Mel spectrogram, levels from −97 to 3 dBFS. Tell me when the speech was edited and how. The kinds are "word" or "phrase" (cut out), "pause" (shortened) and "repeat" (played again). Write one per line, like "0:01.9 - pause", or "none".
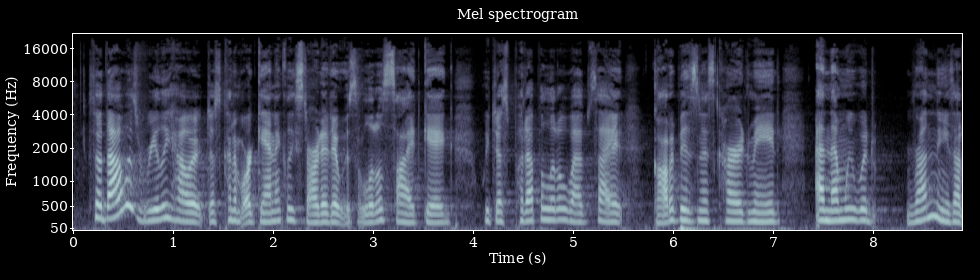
none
